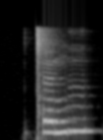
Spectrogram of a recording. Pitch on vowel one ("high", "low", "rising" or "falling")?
high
